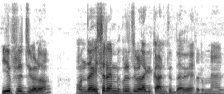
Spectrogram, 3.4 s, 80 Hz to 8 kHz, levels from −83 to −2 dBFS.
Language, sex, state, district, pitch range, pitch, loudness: Kannada, male, Karnataka, Koppal, 150-180 Hz, 165 Hz, -16 LUFS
